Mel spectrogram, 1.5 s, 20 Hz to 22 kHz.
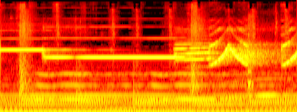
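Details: Honda Wave 110i (older model) with a model-specific remote anti-theft alarm: after remote lock, high sweeping electronic chirps rise and fall over a steady tone with music behind, and the bike's engine cuts out and stays immobilized until unlocked.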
